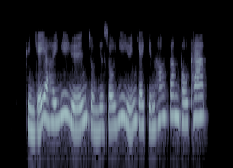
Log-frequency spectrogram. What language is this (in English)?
Cantonese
